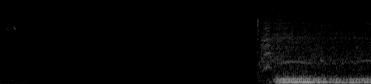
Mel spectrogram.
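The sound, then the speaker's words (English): After a short sound and a long silence, a motorcycle engine roars to life, settling into a loud, steady, throaty rumble that runs to the end; the motorcycle, in Detroit, has been ridden all the way around the world. “The motorcycle I'm sitting on is a very special one.”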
